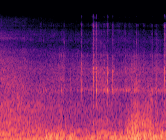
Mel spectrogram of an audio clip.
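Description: Wind buffeting the microphone over a steady low rumble of tyres on rough tarmac from a moving camera, with a few light clicks and rattles in the last second.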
